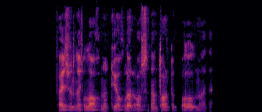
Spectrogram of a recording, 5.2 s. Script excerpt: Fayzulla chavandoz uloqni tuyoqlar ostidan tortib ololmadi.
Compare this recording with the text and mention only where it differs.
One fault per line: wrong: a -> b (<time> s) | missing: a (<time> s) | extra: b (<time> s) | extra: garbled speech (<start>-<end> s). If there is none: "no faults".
missing: chavandoz (1.6 s)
